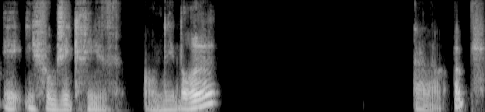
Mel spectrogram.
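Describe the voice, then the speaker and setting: A man teaching an online Hebrew class, talking in a halting way with many fillers and restarts, and sounding out Hebrew words slowly. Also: fairly low pitch, animated, vocal fry, breathy edge, no room sound, clean studio sound.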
